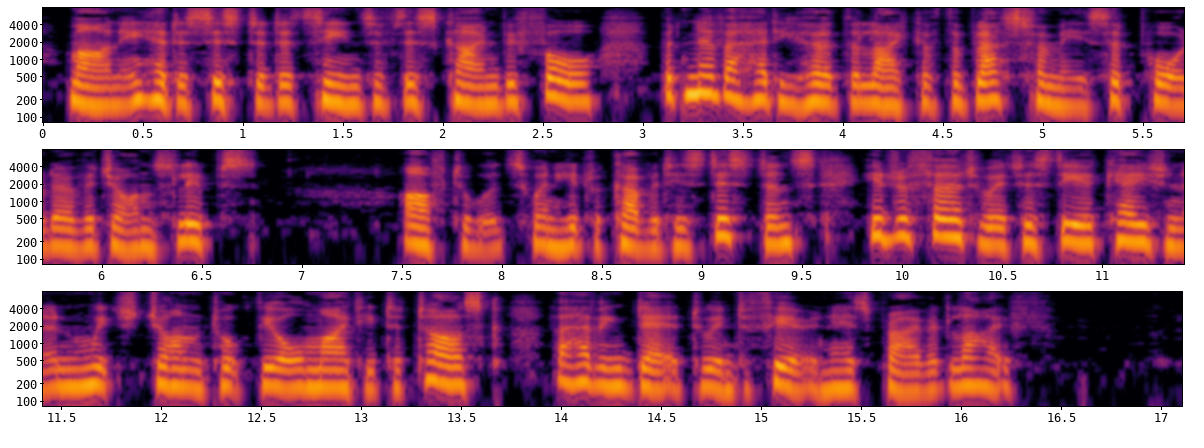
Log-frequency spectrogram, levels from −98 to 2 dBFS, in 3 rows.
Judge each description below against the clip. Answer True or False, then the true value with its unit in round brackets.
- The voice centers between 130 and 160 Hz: False (180 Hz)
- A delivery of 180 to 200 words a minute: True (195 wpm)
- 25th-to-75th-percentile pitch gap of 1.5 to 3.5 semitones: True (2.7 semitones)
